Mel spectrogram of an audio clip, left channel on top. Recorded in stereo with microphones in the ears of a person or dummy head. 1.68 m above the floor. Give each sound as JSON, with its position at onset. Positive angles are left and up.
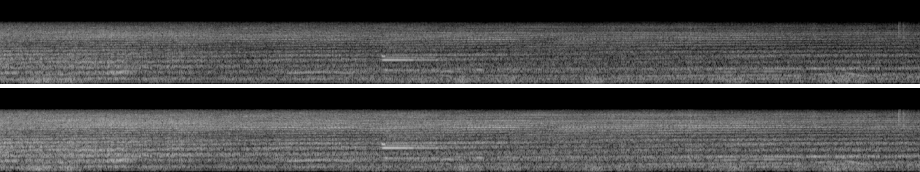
{"t": 0.0, "sound": "a helicopter", "side_deg": -20}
